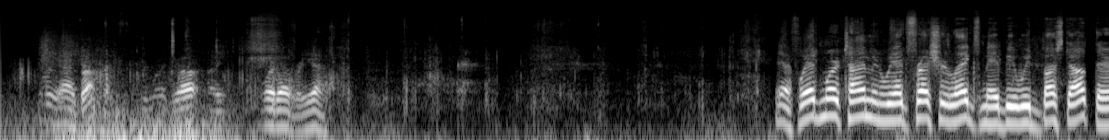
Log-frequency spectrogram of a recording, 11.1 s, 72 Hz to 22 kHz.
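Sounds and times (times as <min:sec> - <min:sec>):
scuffs on gravel: 0:00.0 - 0:09.4
backpack rustling: 0:02.4 - 0:07.8.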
